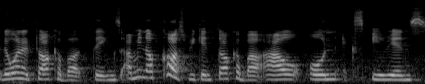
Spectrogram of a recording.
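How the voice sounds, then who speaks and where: A woman speaks with ordinary pitch variation. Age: 60s. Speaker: wellness live-stream host. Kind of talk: live stream talk. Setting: live video stream.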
